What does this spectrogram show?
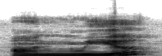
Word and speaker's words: ennuyeux: And this is pronounced ennuyeux.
